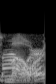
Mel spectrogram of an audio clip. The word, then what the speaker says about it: Maurer: Well, listeners, if you want more information about Rick Maurer and Maurer, I'm sorry, I think I spoke your last name wrong. – Yeah, it's Maurer. It's a really hard one.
